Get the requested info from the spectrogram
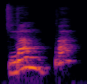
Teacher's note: La tilde o la mayor fuerza de voz la lleva en la antepenúltima sílaba. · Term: palabra esdrújula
